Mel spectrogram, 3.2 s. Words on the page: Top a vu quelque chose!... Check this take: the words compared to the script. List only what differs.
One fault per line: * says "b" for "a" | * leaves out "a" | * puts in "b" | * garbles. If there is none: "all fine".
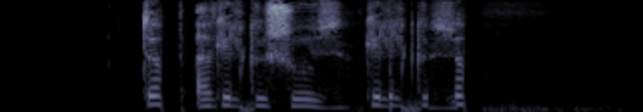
* leaves out "vu"
* garbles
